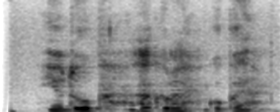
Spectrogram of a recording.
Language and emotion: Russian, sad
